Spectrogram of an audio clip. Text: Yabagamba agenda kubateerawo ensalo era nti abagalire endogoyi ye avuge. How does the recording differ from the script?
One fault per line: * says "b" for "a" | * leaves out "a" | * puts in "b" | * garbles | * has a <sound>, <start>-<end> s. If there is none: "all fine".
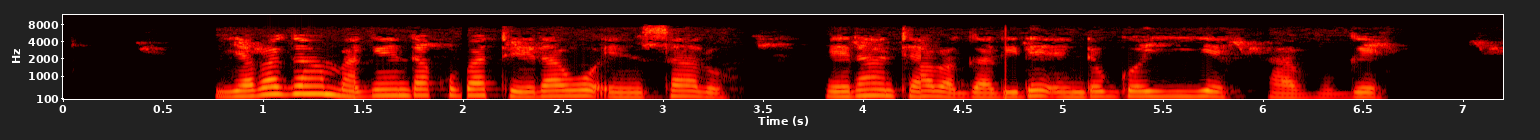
* has a dropout, 2.0-2.0 s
